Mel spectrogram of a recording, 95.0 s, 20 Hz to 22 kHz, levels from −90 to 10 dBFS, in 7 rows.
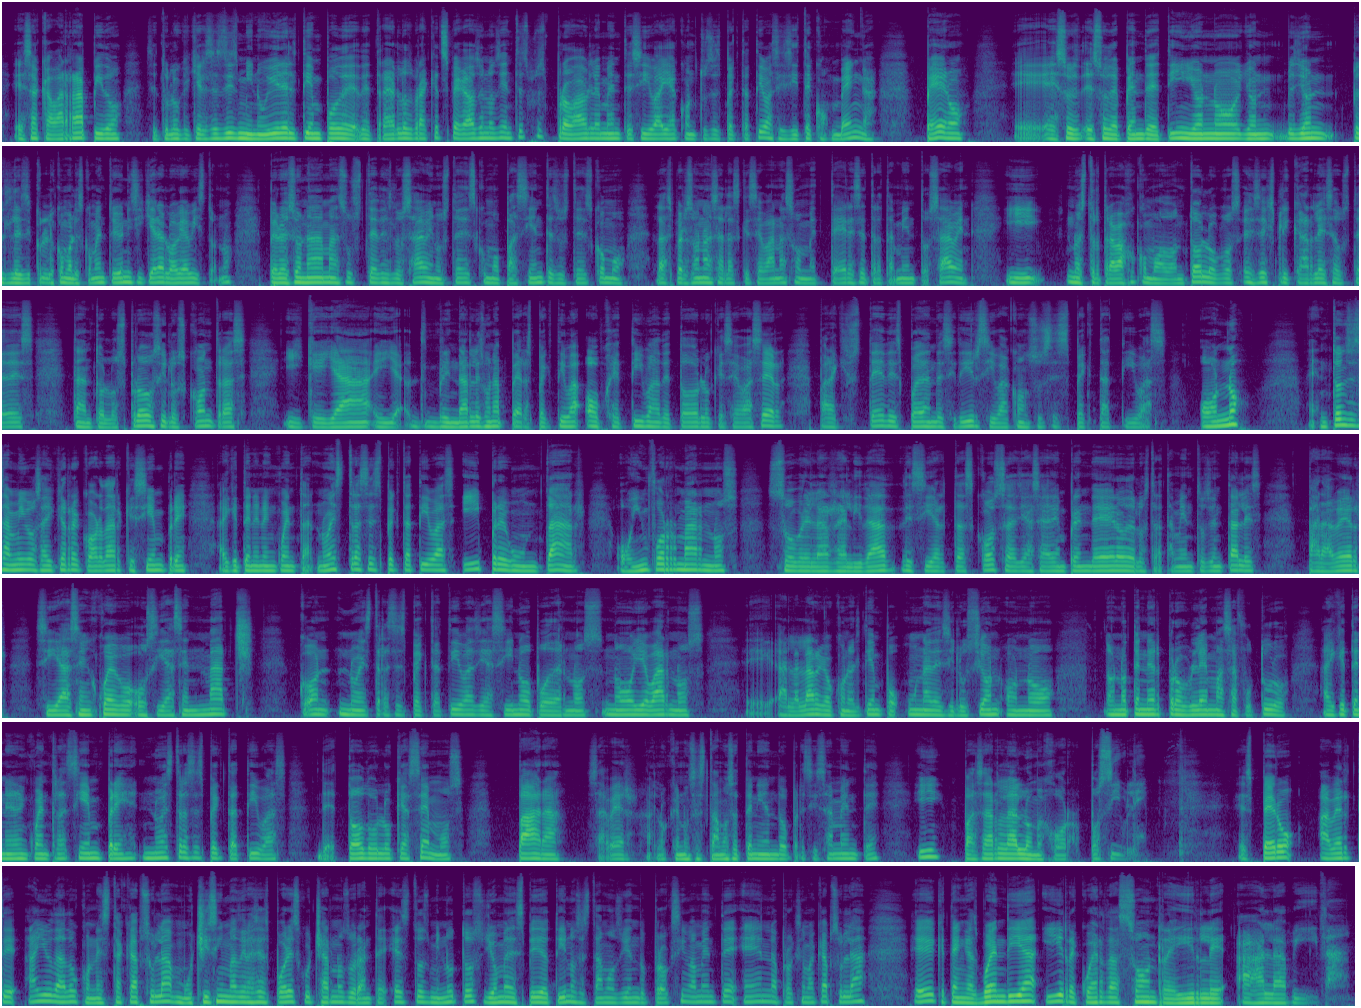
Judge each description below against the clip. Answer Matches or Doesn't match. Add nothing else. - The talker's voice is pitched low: Matches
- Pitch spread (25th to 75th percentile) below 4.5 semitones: Matches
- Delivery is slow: Doesn't match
